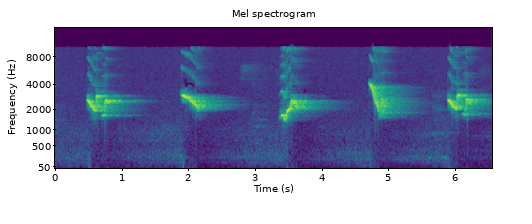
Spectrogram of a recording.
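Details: Red-crested cardinal pair, classic Bagé song of four notes: five loud, clear whistled phrases, each a sharp downward sweep with a trailing tone, repeated roughly every one and a quarter seconds.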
